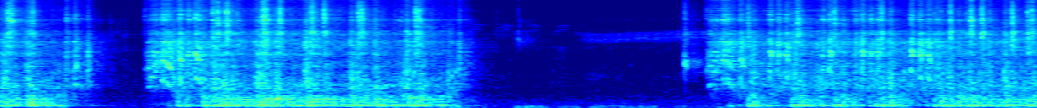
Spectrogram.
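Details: Bike with two same-size air holes in each one to balance air: fires, runs with a lumpy, wavering beat, dies, restarts and stays ragged; rough and not yet balanced, owner thinks it's close.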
